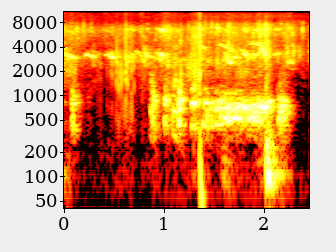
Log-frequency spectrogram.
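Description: Chickens clucking nearby in short, irregular bursts, a young bird among adult hens, with a couple of low thumps among the calls.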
